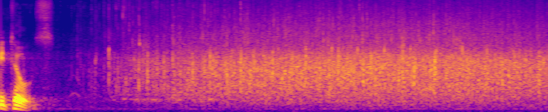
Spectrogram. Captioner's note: applause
